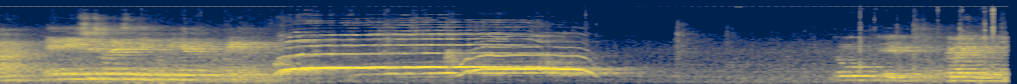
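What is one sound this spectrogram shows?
A man speaks through a microphone and loudspeaker in a large echoing hall.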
